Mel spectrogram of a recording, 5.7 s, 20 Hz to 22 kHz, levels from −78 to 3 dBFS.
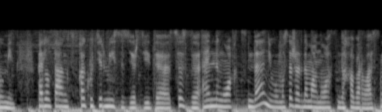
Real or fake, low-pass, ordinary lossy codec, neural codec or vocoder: real; 7.2 kHz; none; none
